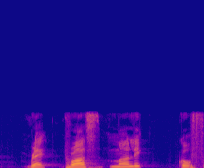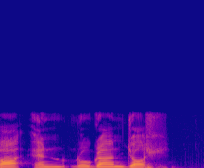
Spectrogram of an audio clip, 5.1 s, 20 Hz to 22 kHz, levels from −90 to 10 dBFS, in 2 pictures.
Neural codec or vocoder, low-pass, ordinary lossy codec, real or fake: none; 7.2 kHz; none; real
